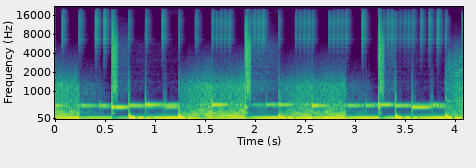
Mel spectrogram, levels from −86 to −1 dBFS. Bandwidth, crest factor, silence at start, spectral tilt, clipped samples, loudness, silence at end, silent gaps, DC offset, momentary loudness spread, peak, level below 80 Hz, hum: 19.5 kHz; 10 dB; 0 s; -5.5 dB/octave; under 0.1%; -12 LUFS; 0 s; none; under 0.1%; 2 LU; 0 dBFS; -10 dBFS; none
